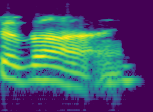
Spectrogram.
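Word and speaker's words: Siobhan: say your name again it's pronounced sioban sioban you said sioban yes hold yeah because that's the the way you see it spelled that's the Irish spelling of it got it okay all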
